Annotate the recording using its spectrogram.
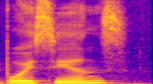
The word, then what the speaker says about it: Boiseans: Did I say that right? Boiseans? – Boiseans. Okay. So, as far as I know. Okay. As long as I say Boiseans. – Yeah, there's no Z in there.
